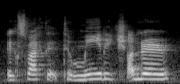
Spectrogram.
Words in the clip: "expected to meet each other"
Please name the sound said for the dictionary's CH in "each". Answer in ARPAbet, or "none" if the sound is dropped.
CH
